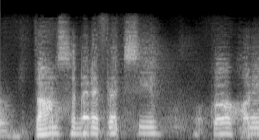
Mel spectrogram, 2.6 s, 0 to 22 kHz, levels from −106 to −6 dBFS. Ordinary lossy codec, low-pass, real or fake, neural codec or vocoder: Opus, 64 kbps; 14.4 kHz; fake; codec, 44.1 kHz, 0.9 kbps, DAC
